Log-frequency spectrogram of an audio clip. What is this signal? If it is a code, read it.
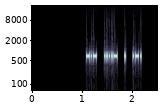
Morse code, heard as a keyed tone, about 50 wpm, spaced as for 36 wpm, 700 Hz. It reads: K4ER
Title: USA Call Signs - 4 Characters - 2x Character Spacing - 50wpm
